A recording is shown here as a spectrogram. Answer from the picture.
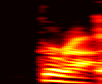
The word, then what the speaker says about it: garrote: I can't pronounce this word right. Garrote? – Garrote. – It's garrote. Thank you.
